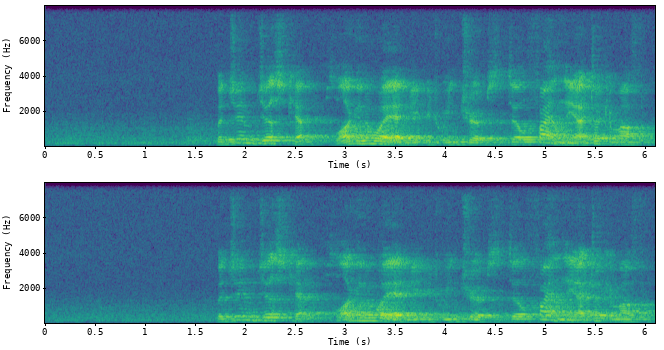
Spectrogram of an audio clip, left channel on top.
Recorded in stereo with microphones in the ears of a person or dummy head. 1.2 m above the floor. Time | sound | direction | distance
1.7 | a man speaking | 25° left (ahead or behind) | 0.5 m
